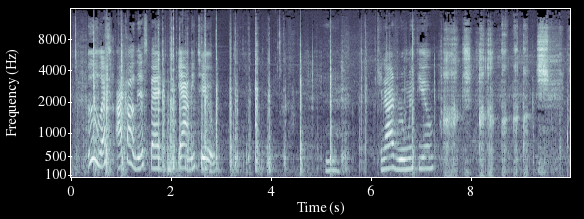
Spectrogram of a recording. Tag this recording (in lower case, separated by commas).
speech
